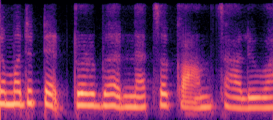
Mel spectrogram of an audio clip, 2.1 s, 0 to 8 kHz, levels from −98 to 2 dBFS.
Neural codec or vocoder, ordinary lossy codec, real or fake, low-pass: codec, 24 kHz, 0.5 kbps, DualCodec; none; fake; 7.2 kHz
